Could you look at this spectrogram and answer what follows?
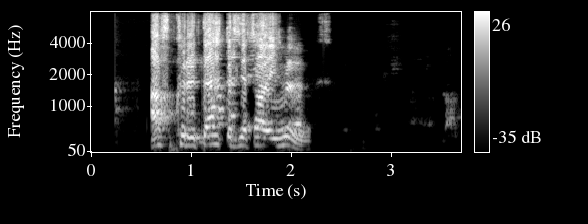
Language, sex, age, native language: Icelandic, male, 14, Icelandic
